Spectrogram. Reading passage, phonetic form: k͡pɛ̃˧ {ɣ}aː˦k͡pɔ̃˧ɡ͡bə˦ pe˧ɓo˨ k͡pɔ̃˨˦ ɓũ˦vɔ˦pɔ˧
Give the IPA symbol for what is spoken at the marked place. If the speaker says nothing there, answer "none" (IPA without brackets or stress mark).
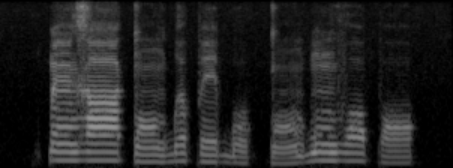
ɣ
